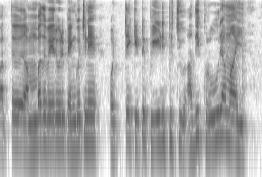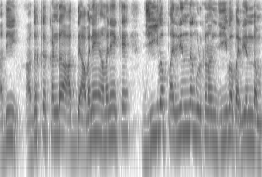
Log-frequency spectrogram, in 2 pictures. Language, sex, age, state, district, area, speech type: Malayalam, male, 18-30, Kerala, Wayanad, rural, spontaneous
